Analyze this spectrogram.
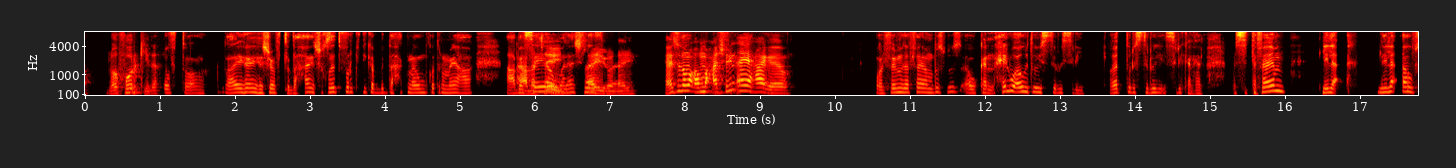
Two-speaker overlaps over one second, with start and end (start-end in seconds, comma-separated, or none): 5.8-7.0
